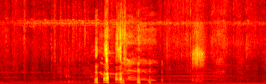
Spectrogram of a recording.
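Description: A man laughing in a few short bursts a little over a second in, over background music with low held bass notes.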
